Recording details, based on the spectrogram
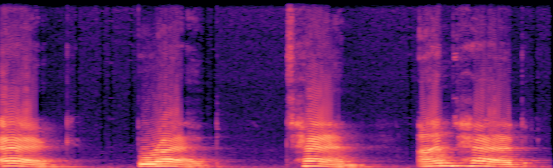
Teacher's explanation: the sound e is voiced meaning your vocal chords vibrate when producing the sound your tongue is in the lower part of your mouth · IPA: /e/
